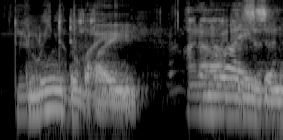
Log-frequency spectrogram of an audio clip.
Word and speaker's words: Louis de Broglie: Louis, which is of course how we say this in French, silent S. Louis de Broglie. Louis de Broglie.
